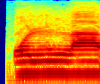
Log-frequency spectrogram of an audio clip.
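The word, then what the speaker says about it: עולה: 많이 나오죠 번째는 12 원문으로 올라 라고 한다 올라고 그렇게 말하는 데 그것은 제물을 켜 온 연가 위로 올라간다 는 뜻을 가지고 있습니다 우리만이 발음하고 비슷하지 올라 그랬는데 1 안 있어 받았다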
